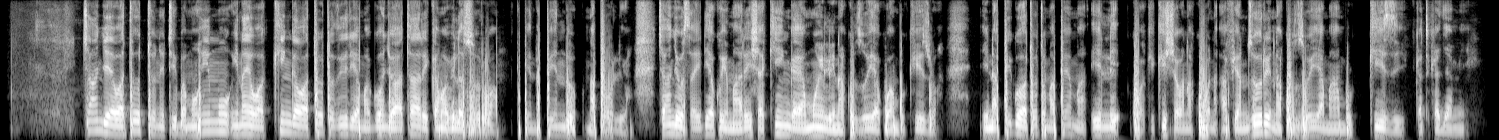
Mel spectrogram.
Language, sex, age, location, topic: Swahili, male, 25-35, Nakuru, health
